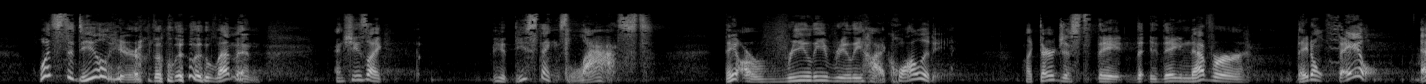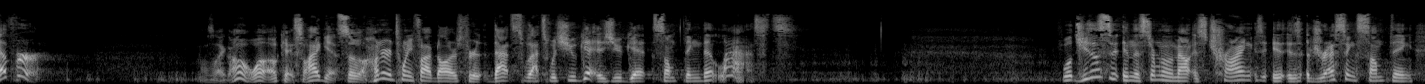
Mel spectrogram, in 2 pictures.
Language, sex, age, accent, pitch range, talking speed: English, male, 30-49, American, 140-190 Hz, 145 wpm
